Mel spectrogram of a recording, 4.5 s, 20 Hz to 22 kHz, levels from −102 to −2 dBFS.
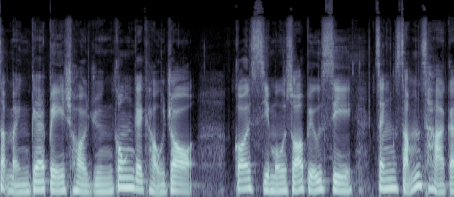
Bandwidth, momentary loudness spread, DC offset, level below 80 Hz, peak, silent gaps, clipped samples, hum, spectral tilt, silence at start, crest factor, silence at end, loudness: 15.5 kHz; 5 LU; under 0.1%; -54 dBFS; -4 dBFS; none; under 0.1%; none; -6.5 dB/octave; 0 s; 18 dB; 0 s; -24 LUFS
